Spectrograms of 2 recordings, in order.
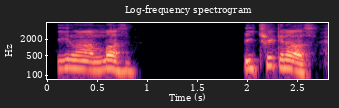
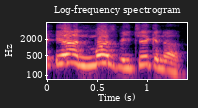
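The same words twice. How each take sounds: First: Said in the usual way. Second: Laughing through the words, pitch raised; amused disbelief, chuckling it out. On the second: Real, not acted. Telling viewers about Elon Musk, laughing.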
